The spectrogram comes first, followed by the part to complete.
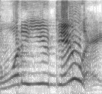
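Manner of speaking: very high, loud, shocked outcry. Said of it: "And Kay's like".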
